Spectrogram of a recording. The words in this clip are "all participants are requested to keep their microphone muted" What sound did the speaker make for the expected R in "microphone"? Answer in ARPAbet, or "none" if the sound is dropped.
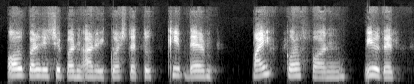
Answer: none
